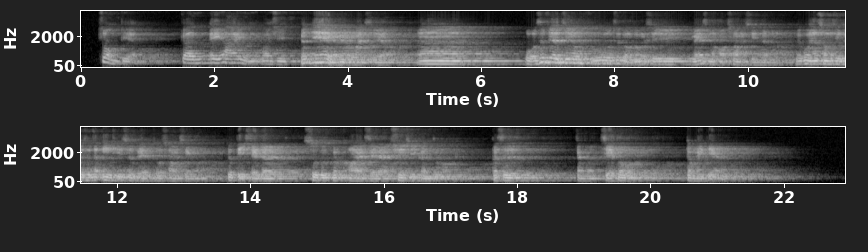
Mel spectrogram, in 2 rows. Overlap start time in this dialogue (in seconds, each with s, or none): none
